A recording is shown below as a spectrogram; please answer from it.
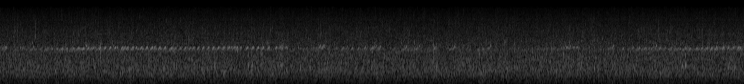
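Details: Kajika frogs calling in a clear stream, a bird-like voice: high thin pulsed trills holding one steady pitch, strongest early and again near the end, over constant rushing, splashing water.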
